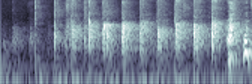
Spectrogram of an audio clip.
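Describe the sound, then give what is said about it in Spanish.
A studio audience claps, a steady run of sharp, bright hand claps at a quick even pace that builds slightly in loudness over a couple of seconds, with no talking. “Un aplauso desde el foro.”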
